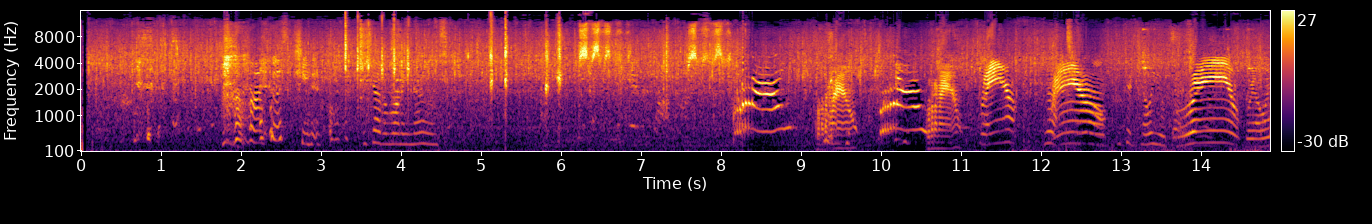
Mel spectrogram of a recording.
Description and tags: People making cat noises in front of a panther or cougar recorded at Busch Wildlife Sanctuary with Olympus DS-40.
nature, ambient, field-recording, growl, cougar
